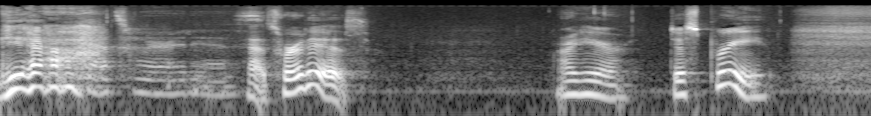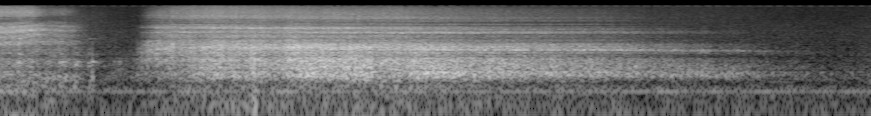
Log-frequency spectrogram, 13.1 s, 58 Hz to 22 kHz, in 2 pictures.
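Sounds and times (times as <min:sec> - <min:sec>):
slow breath out: 0:06.0 - 0:12.6.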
